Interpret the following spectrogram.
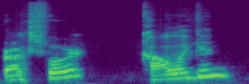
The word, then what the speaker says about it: Bruxvoort Colligan: I'm going to say it again, Bruxvoort Colligan? Yes, no fear. Just headlong into it and let the pronunciation go where it goes.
